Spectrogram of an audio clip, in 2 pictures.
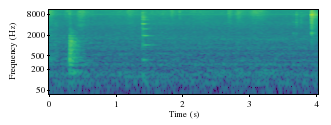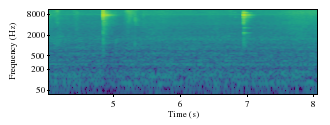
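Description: A small porcelain salt pot being handled with a little spoon: a dull knock near the start, then four short, sharp clinks of spoon and lid on porcelain, a second or two apart, a couple of them with a brief ring.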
